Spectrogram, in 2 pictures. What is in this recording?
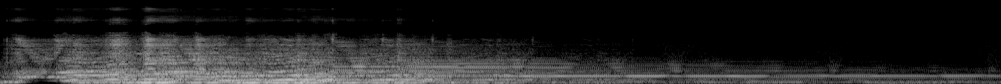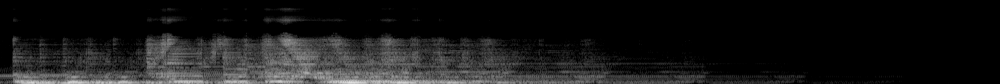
tk 11 mic scrape 3 lo2e
A heavily processed sound of a mic scraping on guitar strings.
music, electronic, guitar, processed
